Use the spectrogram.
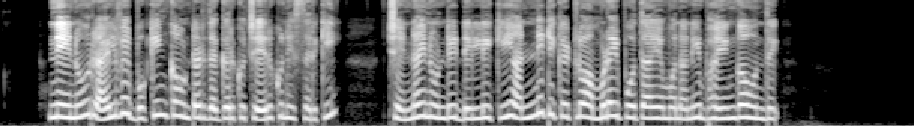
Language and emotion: Telugu, fearful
